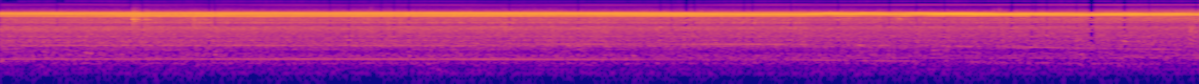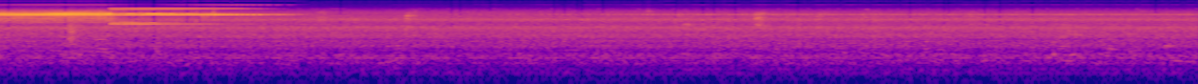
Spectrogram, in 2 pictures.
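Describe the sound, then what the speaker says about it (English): An inverter-driven motor actuator runs in reverse on a Fuji inverter and transformer under repair, producing a loud, continuous electrical and mechanical drone with a high steady whine whose pitch shifts partway through. "Then we test the reverse action of the motor, and we can see that the actuator moves in the opposite direction."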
